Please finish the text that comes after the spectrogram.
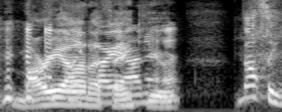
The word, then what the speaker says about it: Mariana: I just asked how to pronounce it. Um, Mariana. Mariana.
